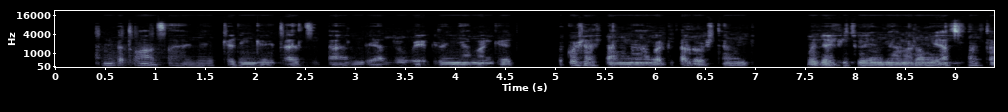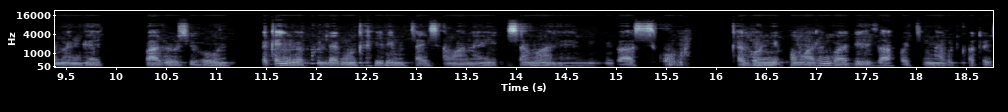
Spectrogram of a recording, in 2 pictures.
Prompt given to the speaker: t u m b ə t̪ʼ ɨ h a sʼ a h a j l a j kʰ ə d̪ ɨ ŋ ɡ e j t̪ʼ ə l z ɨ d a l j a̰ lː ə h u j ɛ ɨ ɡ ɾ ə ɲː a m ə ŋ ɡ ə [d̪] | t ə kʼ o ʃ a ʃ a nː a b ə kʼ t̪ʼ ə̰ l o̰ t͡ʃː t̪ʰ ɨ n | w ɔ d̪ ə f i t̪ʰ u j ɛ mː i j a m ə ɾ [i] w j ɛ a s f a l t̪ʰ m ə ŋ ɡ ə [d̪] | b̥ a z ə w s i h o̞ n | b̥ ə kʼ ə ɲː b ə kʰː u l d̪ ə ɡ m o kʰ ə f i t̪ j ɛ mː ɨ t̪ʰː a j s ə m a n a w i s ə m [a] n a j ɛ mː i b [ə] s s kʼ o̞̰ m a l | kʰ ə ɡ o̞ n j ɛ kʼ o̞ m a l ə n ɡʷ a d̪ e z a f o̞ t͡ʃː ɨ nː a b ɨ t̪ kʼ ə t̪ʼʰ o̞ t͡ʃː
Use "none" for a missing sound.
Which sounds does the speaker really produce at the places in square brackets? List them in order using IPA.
d̪, a, d̪, a, a

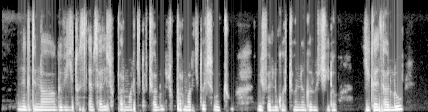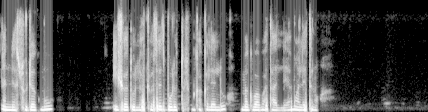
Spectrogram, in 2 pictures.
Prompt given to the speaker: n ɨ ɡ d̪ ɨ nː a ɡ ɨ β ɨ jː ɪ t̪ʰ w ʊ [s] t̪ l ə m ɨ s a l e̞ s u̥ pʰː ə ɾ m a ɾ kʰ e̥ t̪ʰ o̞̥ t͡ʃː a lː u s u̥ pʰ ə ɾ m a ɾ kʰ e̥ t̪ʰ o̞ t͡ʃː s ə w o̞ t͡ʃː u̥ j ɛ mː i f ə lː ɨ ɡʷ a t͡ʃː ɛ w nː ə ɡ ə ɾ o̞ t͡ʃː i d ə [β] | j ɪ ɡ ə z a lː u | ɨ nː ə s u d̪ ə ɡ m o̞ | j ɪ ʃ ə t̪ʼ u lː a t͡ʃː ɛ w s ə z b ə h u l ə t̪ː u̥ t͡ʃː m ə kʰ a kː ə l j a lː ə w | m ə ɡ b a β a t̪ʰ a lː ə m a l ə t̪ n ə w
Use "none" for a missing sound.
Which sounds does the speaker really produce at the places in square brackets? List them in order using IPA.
s, w

